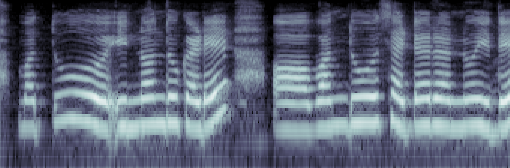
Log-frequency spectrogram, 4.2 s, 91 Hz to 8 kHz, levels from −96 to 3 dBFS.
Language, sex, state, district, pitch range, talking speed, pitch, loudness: Kannada, female, Karnataka, Bidar, 275-305 Hz, 100 wpm, 285 Hz, -16 LUFS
